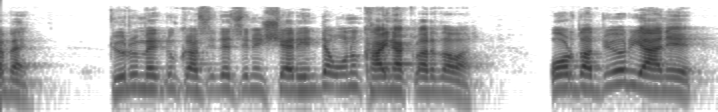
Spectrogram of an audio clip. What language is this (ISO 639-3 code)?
tur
